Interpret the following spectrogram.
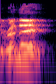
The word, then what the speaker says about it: Renee: um and I am I pronouncing your name correctly Renee yes that's correct yeah um so so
